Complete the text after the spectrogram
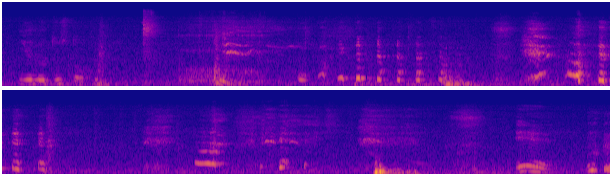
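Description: Two young women laugh loudly close by.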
